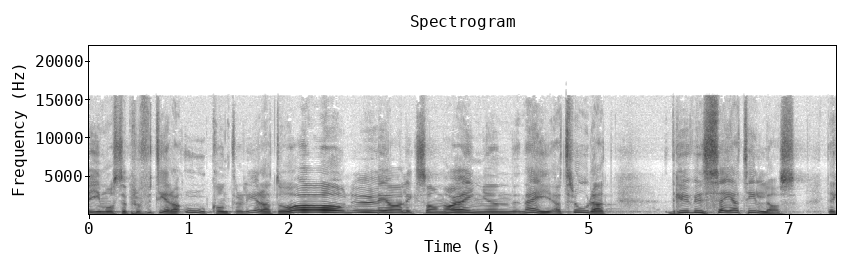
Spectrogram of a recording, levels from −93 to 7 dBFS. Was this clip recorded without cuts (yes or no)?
no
